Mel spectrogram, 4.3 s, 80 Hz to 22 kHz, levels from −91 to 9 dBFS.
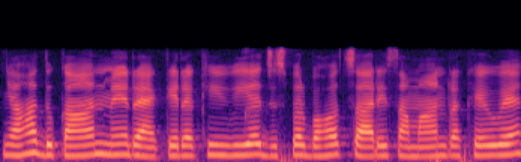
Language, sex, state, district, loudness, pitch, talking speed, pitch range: Hindi, female, Jharkhand, Ranchi, -15 LUFS, 210 Hz, 220 wpm, 200-215 Hz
